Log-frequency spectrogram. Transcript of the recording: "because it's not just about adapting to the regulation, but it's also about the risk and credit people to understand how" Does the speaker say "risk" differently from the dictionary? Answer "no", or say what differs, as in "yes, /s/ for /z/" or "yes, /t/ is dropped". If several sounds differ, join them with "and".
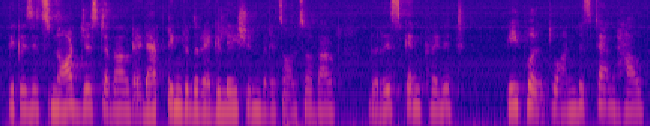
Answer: no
